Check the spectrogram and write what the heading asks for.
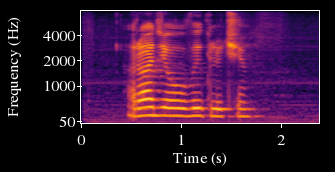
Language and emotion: Russian, angry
